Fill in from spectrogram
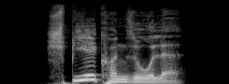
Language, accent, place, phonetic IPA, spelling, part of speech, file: German, Germany, Berlin, [ˈʃpiːlkɔnˌzoːlə], Spielkonsole, noun, De-Spielkonsole.ogg
- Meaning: game console, video game console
